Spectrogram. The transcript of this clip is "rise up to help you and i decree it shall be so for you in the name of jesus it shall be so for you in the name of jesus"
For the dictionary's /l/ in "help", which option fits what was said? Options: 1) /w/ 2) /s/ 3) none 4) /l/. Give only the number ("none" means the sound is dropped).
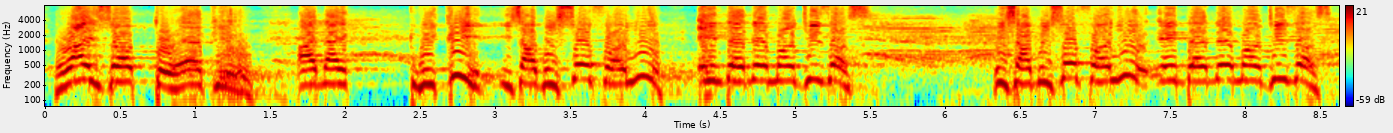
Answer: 4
